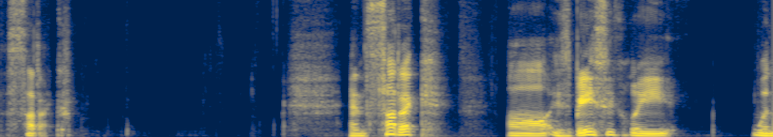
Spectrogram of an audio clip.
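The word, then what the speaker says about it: Southwark: Now, Suffolk is spelled Southwick, but it's pronounced Suffolk.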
